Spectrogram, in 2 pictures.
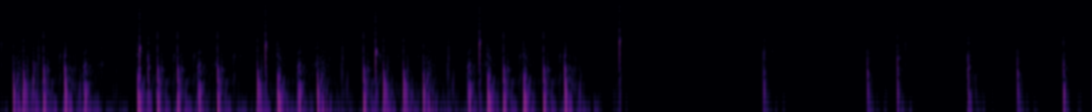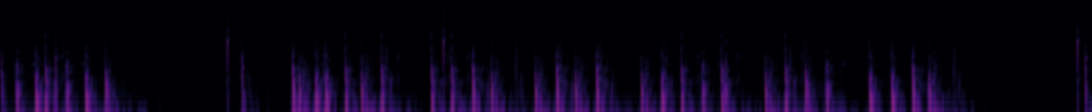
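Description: A pickaxe chips rapidly at stone blocks.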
